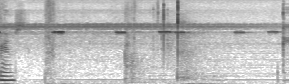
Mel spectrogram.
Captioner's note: crickets recede Echo-y footsteps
